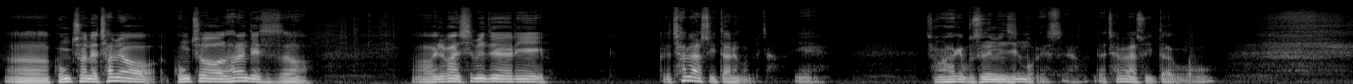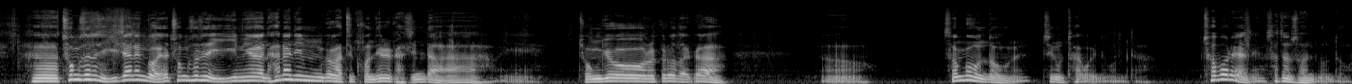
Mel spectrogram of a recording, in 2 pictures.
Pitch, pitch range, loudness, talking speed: 125 Hz, 105-145 Hz, -21 LUFS, 275 characters per minute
